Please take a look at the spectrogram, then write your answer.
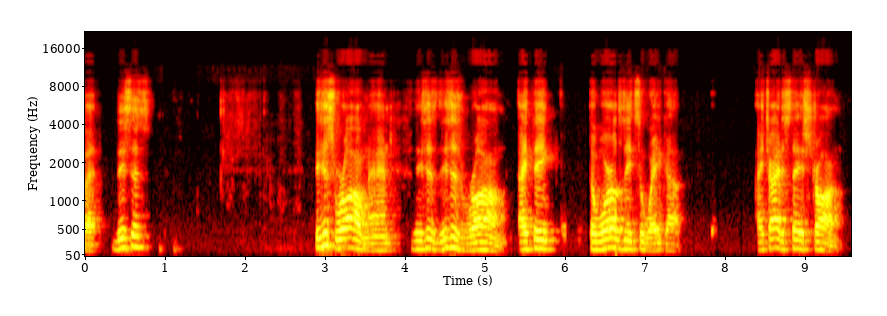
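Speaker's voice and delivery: tearful, breaking voice, speaking through tears. Speaker finishing before letting another person speak, crying while speaking. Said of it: "I'm not crying because I'm weak".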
